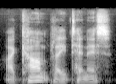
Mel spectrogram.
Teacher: I don't really pronounce the N or the T. It's just that long A that I use that a native speaker will understand and say that I cannot play tennis.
